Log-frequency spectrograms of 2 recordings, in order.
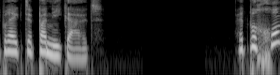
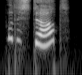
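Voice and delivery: high, louder startled question; startled girl; 13 semitones higher, 5 dB louder than usual. Acted. Girl hears giggling, high startled voice. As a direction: jump at a strange sound. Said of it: "vroeg Iris".

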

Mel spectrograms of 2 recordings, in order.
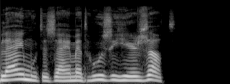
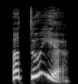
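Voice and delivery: sudden much higher outraged cry; cried out; 9 semitones higher than usual. A narrator's reading. Janna cries out as mother pauses her show, indignant. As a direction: yelp it as the show stops. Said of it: "riep Janna".

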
